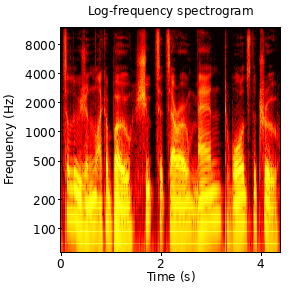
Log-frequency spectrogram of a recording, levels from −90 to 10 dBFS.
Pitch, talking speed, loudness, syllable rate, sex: 95 Hz, 150 wpm, -18 LUFS, 3.7 syllables/s, male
